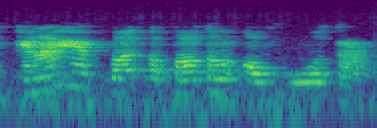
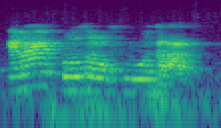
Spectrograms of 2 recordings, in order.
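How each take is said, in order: First: Word-by-word request, softening towards WATER with its R; careful full pronunciation. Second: Quick, run-together request, WATER as "wo-tah"; Australian-style pronunciation. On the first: Showing learners the alternative, careful words and full WATER. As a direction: separate each word, sound the R in WATER. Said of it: "Instead of". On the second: Teacher showing learned Australian habit, quick "wo-tah" for WATER. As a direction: rattle it off, dropping the R in WATER. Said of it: "that's the way I s". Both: Shown as a demonstration.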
